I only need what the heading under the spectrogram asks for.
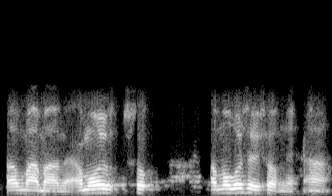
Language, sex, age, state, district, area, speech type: Manipuri, male, 18-30, Manipur, Kakching, rural, conversation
